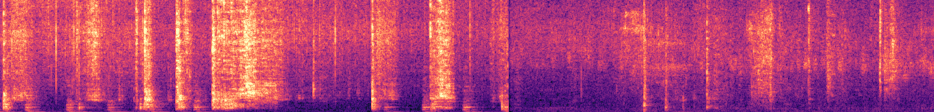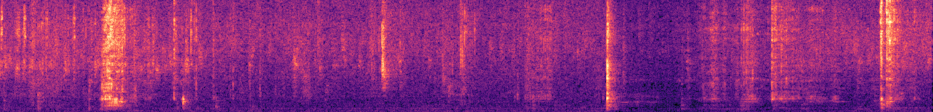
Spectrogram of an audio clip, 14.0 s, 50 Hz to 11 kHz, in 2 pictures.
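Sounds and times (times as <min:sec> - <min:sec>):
loud knock: 0:00.0 - 0:01.7, 0:02.9 - 0:03.8
utensil clinking against pan: 0:00.0 - 0:01.9, 0:02.8 - 0:03.8
food sizzling in a pan: 0:00.0 - 0:11.5, 0:12.2 - 0:14.0.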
